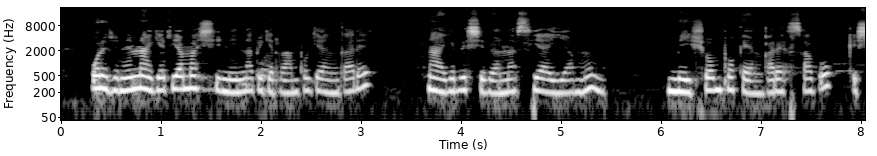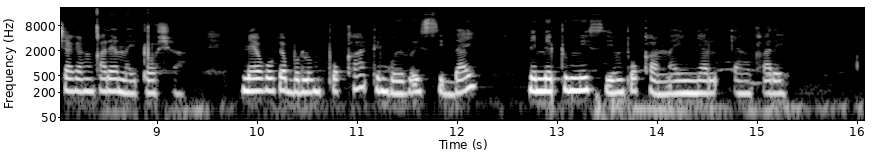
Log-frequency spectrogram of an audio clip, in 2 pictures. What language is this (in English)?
Masai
